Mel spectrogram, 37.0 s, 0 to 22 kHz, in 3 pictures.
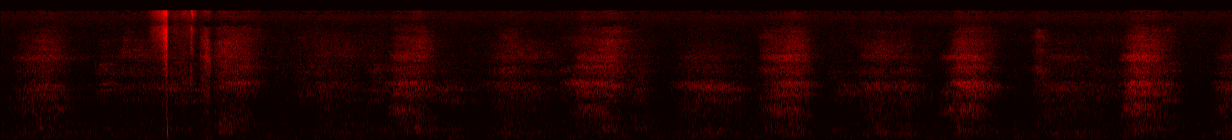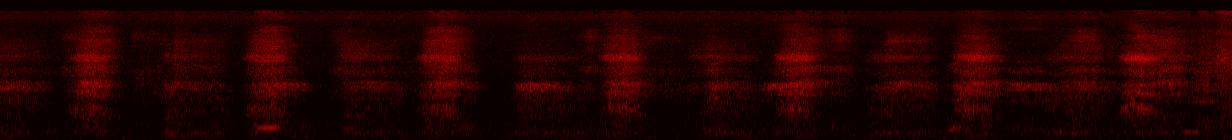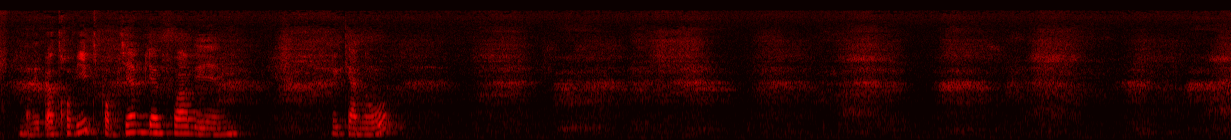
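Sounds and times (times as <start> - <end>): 
rapid nasal breathing from an alternate-nostril breathing exercise: 0.0 - 36.9
speech: 25.0 - 27.1, 28.0 - 28.7.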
